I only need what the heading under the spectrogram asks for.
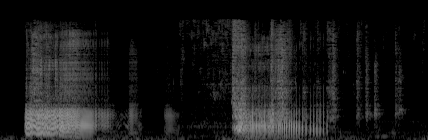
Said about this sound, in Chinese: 怎么还在放屁、啊、不对，臭味加重了，不只是屁臭味。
